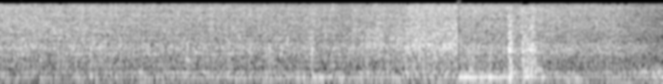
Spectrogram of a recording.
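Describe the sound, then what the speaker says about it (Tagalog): Galunggong fish fries in a pan with a loud, steady, dense sizzle that holds throughout, plus a few faint clinks near the end. "magprito na tayo"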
